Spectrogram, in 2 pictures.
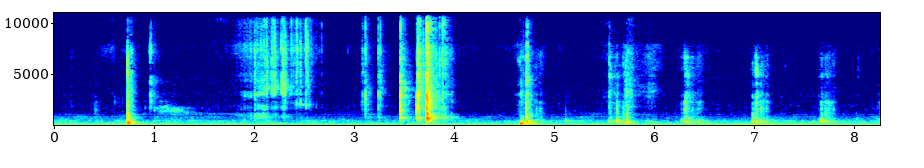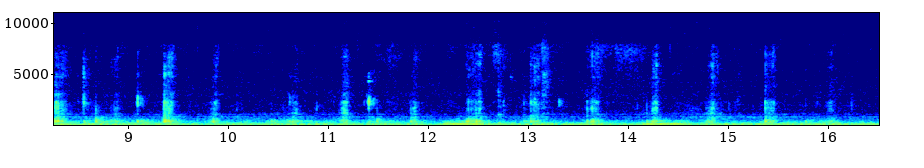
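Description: Crunchy chewing of raw sweet potato, with a few sharp, louder crunches in the first five seconds, the loudest near four seconds in, then steady smaller crunches about one every two-thirds of a second.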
